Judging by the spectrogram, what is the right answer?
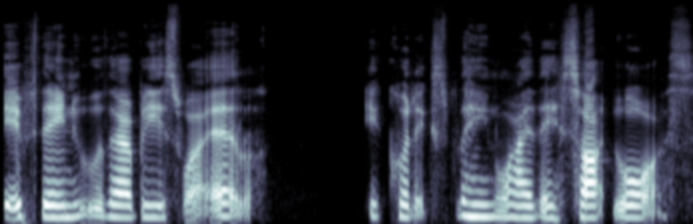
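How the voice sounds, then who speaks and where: A woman does a put-on character voice, raspy and medium-pitched. She goes at a fairly slow pace, and the sound is dry and close with no echo. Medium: read story. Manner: calm, gentle, measured.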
